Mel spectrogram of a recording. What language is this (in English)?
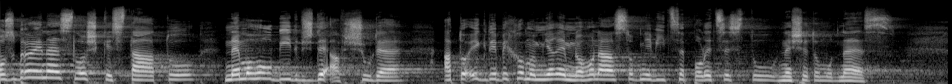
Czech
